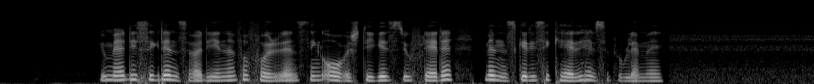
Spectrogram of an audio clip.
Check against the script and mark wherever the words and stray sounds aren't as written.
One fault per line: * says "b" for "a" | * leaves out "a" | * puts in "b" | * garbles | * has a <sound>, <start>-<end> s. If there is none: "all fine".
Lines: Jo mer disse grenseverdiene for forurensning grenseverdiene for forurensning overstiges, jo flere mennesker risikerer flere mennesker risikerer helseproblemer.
* leaves out "grenseverdiene for forurensning"
* leaves out "flere mennesker risikerer"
